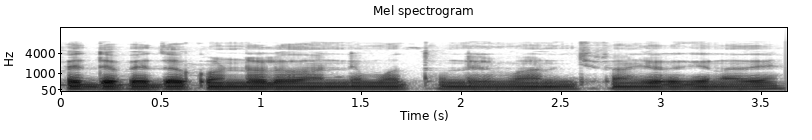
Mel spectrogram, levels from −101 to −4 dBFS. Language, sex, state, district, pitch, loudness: Telugu, male, Andhra Pradesh, Sri Satya Sai, 90 Hz, -17 LUFS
